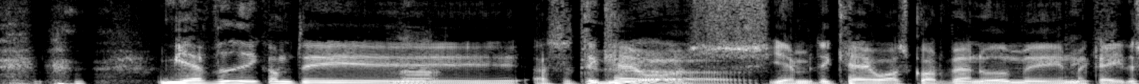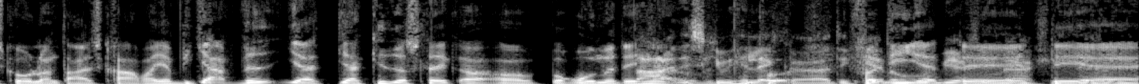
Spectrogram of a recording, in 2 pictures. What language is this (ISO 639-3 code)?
dan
